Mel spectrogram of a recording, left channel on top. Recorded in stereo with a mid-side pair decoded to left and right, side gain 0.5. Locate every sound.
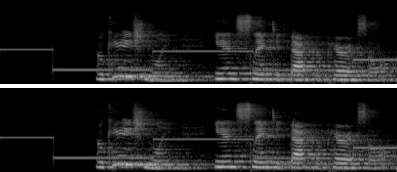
1.0 s a woman speaking: 10° right, 2.5 m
